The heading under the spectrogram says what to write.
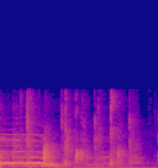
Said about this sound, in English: Guys, give it up if you know what pornography is. Just clap it up.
